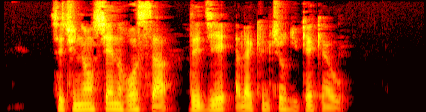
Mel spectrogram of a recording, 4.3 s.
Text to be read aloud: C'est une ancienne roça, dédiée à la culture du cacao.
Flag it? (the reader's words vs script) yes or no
no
